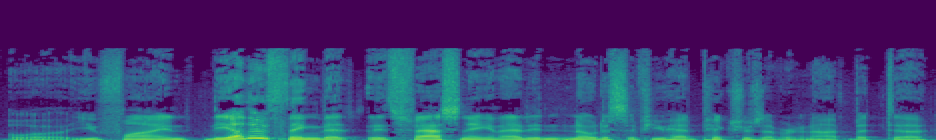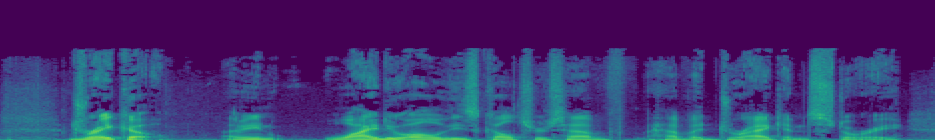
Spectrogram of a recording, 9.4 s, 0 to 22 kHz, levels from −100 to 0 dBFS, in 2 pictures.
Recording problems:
none

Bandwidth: 14.5 kHz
